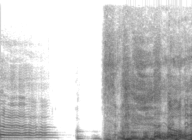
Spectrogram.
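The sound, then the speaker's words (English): A voice makes one short, quavering bleat like a sad sheep, wobbling as it fades, then a brief pause gives way to a loud, noisy burst of sound. “That's sounds like a sheep, like sad sheep.”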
